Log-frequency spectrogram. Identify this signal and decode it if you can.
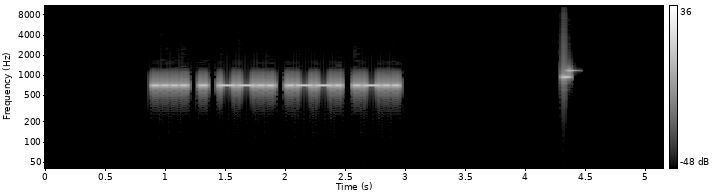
Morse code, heard as a keyed tone, about 30 wpm, 700 Hz. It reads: HEZPL
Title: Code Groups - 5 Letters - 30wpm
